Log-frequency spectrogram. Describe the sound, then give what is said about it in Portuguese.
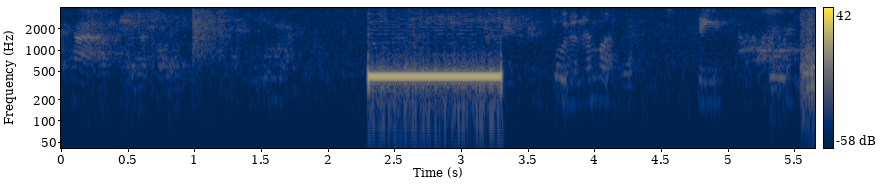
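A telephone tone sounds while a call is being placed: a single steady, even tone lasting about a second, set between stretches of quiet talk. “eu tô tentando fazer uma ligação.”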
